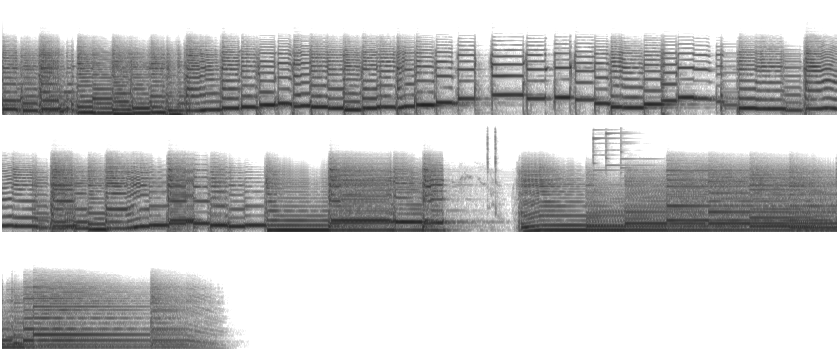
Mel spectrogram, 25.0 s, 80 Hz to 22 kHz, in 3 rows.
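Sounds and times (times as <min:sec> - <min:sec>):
overdriven electric guitar: 0:14.4 - 0:18.9.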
